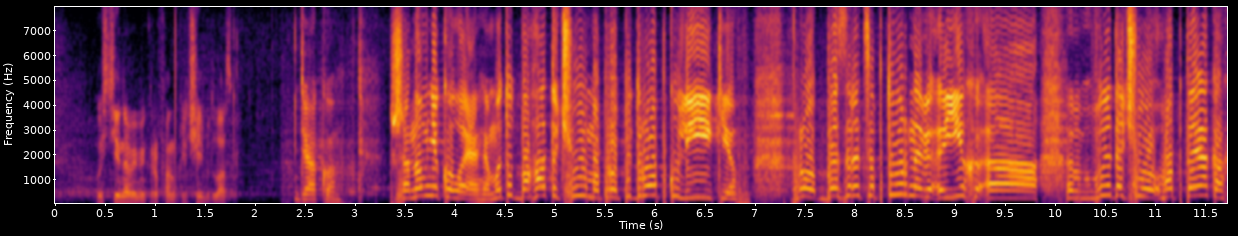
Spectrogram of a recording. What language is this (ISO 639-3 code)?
ukr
